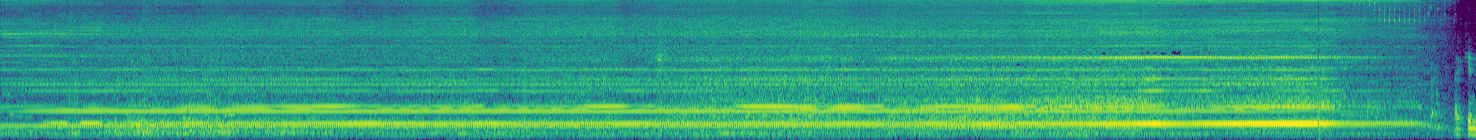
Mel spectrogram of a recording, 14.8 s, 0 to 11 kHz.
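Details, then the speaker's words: Dental implant pilot drill with 13 mm length stopper, drilling quickly to 13 mm bone depth after spade marking, for a 3.75 × 13 mm C1 implant: high steady whine with slight pitch shifts, then stops. "as I mentioned we're drilling to 13 millimeter depth so I would use our 13 millimeter length drill as a built-in stopper to prevent me from over drilling in the interest of time I'm going to drill rather quickly"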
